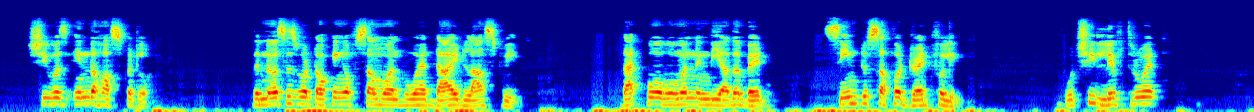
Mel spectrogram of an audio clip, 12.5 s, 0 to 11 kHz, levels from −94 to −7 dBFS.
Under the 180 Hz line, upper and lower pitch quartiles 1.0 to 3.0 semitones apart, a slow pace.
No: medium, 140 Hz; narrow, 2.5 semitones; average, 160 wpm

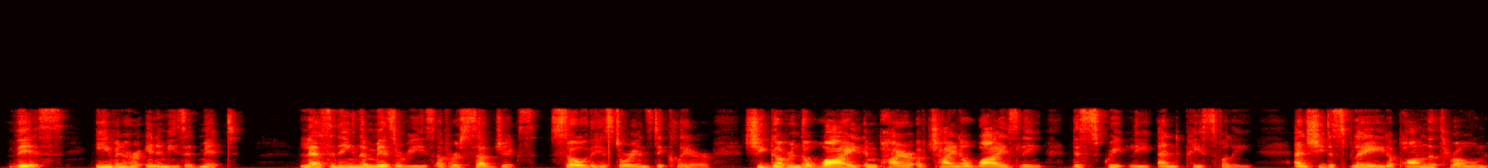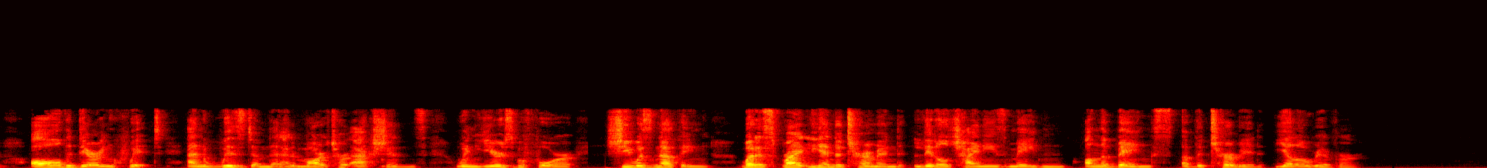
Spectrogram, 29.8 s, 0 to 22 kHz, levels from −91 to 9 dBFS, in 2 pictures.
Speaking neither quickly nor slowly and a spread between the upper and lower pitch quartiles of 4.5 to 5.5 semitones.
No: slow, 130 wpm; average, 5.2 semitones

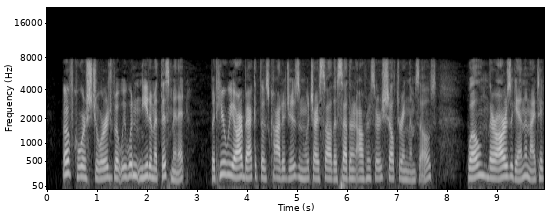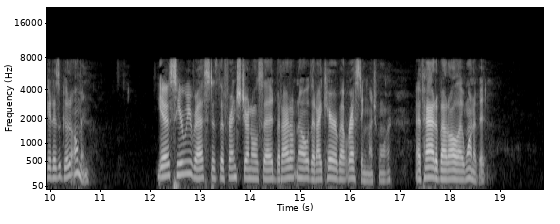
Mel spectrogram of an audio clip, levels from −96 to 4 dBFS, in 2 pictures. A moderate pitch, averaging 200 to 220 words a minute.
Yes: medium, 175 Hz; fast, 205 wpm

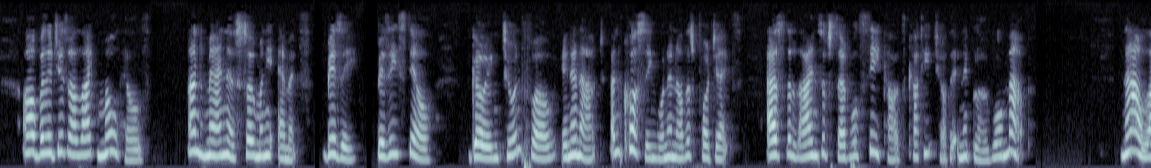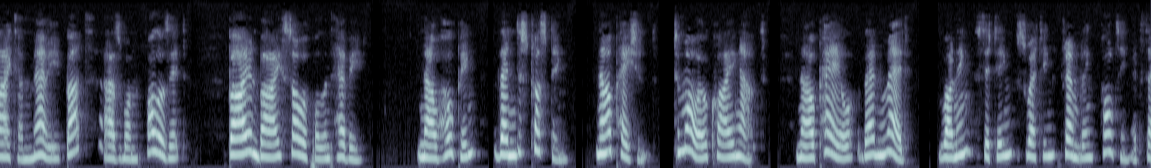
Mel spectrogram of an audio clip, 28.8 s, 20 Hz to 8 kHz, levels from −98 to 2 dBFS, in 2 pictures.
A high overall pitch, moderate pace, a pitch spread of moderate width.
Yes: high, 245 Hz; average, 155 wpm; average, 4.7 semitones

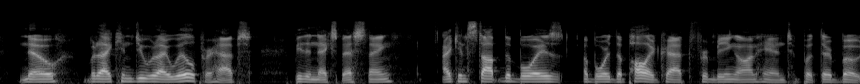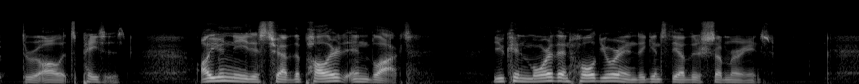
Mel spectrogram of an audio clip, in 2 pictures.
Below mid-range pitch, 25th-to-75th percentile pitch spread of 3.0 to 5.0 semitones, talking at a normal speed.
Yes: low, 125 Hz; average, 3.5 semitones; average, 190 wpm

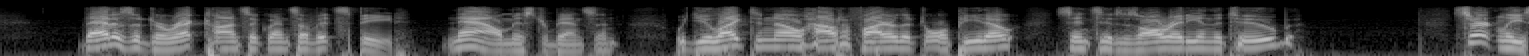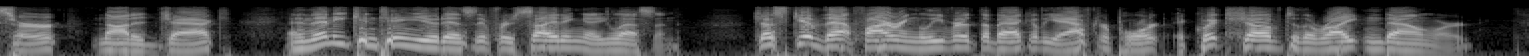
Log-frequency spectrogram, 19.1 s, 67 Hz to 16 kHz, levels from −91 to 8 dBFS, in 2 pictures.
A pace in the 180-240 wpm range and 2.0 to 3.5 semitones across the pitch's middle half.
Yes: average, 190 wpm; average, 3.1 semitones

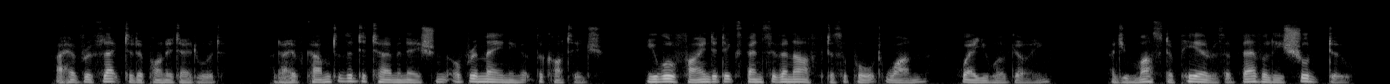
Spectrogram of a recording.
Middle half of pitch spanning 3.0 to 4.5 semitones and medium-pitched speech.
No: average, 3.8 semitones; low, 105 Hz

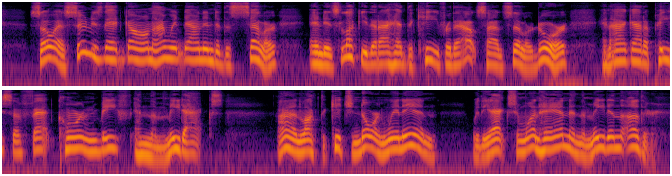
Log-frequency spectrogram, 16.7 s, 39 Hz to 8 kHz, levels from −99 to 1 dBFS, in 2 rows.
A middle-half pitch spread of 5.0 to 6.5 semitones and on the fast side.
Yes: wide, 5.4 semitones; fast, 210 wpm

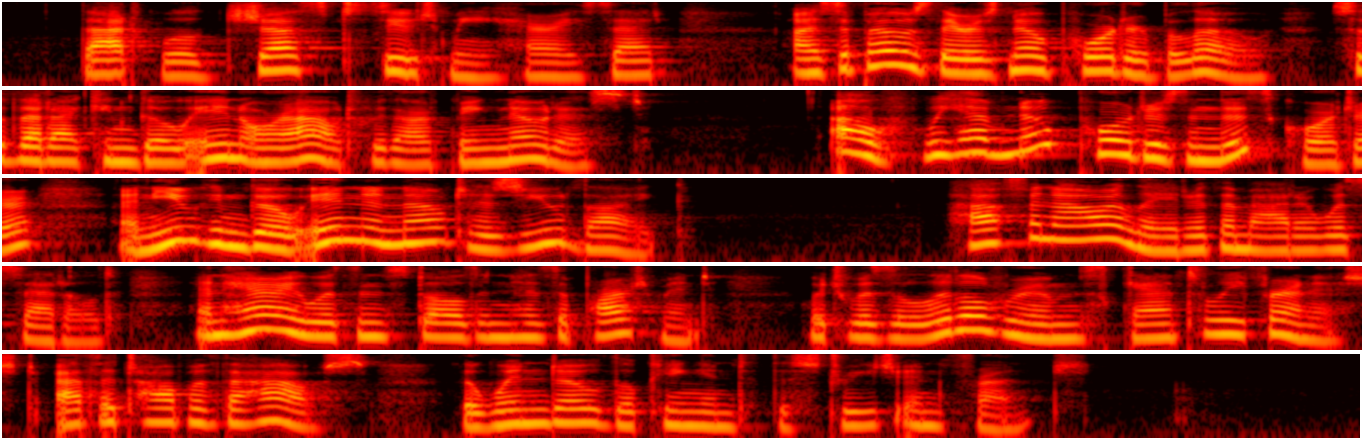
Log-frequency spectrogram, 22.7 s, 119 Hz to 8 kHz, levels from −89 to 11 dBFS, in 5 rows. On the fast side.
Yes: fast, 210 wpm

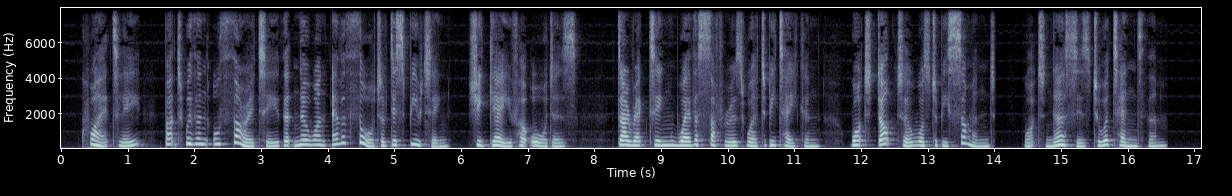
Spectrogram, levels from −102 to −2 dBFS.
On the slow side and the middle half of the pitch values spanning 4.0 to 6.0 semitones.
Yes: slow, 125 wpm; average, 4.6 semitones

